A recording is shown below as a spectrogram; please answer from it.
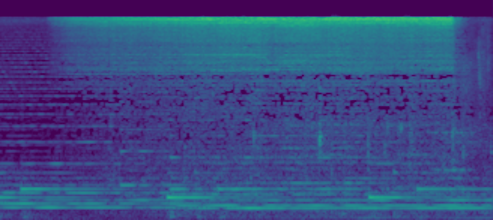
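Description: Background music with soft, sustained notes. Over it, a loud, steady hiss of tap water running into a metal lab sink starts about a second in and cuts off suddenly at the end.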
